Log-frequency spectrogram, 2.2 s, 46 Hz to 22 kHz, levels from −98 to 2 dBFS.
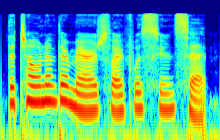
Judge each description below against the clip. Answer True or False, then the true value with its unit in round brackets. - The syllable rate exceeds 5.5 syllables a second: True (5.7 syllables/s)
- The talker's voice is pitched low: False (200 Hz)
